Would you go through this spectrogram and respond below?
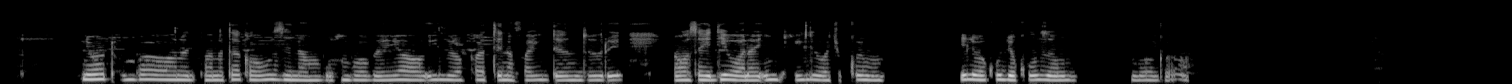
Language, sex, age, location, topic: Swahili, female, 25-35, Wajir, finance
